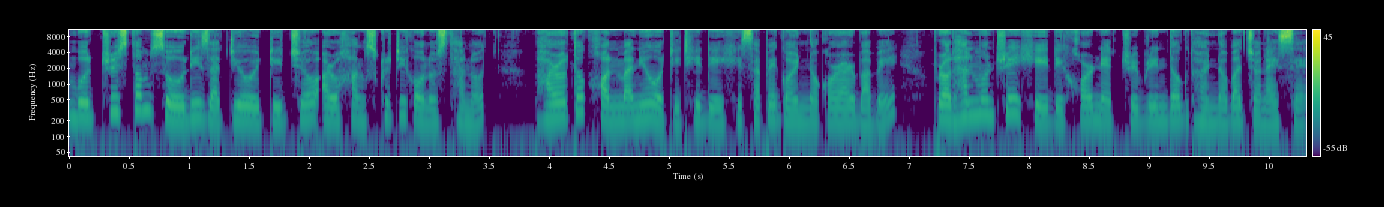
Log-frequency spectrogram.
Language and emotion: Assamese, neutral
